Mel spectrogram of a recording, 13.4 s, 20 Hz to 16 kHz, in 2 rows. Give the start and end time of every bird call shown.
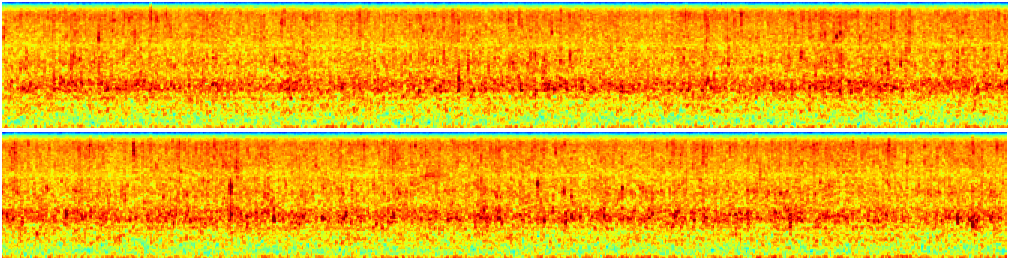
[9.32, 9.82] American Woodcock (Scolopax minor)

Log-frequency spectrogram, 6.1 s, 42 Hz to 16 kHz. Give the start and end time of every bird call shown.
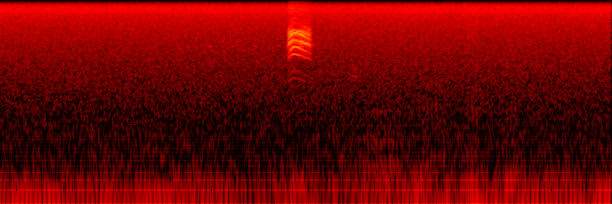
[2.85, 3.15] Hawaii Amakihi (Chlorodrepanis virens)

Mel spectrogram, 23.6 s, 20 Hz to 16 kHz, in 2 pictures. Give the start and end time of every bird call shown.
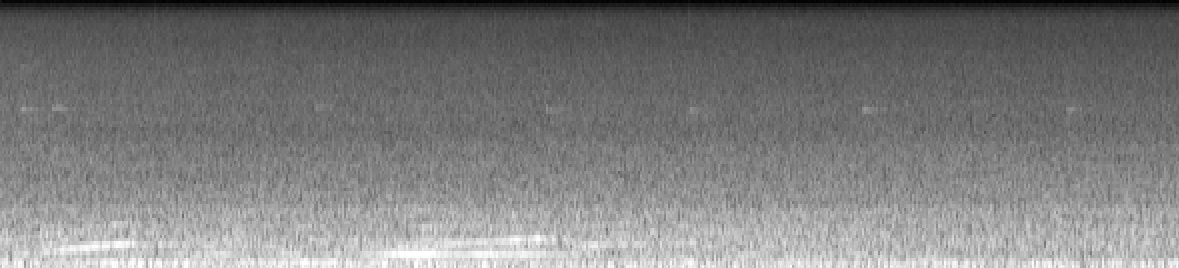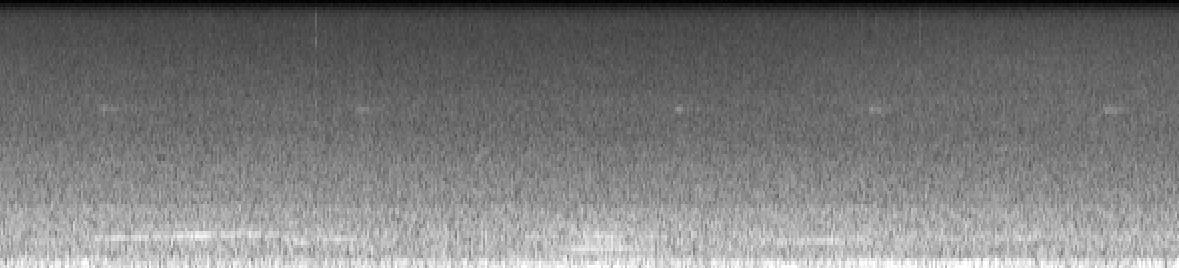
[0.00, 23.50] American Robin (Turdus migratorius)

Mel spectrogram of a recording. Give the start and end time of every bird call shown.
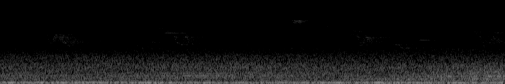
[0.00, 5.05] Red-eyed Vireo (Vireo olivaceus)
[2.75, 3.15] unidentified bird

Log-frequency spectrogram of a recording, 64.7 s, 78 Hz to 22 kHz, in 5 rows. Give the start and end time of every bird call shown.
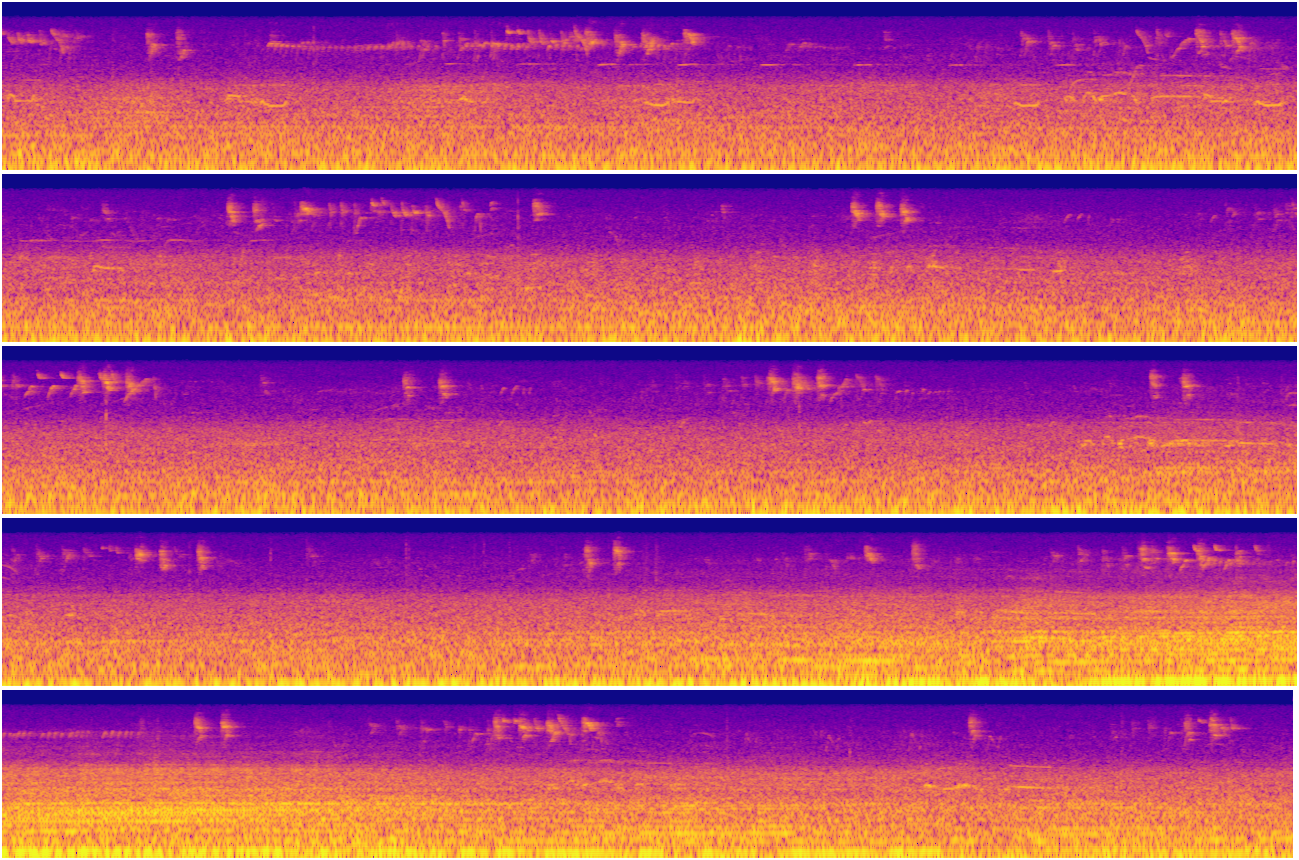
[0.00, 1.95] Rufous-capped Warbler (Basileuterus rufifrons)
[2.65, 6.05] Tropical Kingbird (Tyrannus melancholicus)
[4.95, 7.15] Rufous-capped Warbler (Basileuterus rufifrons)
[10.15, 12.65] Rufous-capped Warbler (Basileuterus rufifrons)
[15.05, 18.45] Rufous-capped Warbler (Basileuterus rufifrons)
[21.35, 22.15] Rufous-capped Warbler (Basileuterus rufifrons)
[25.05, 27.75] Rufous-capped Warbler (Basileuterus rufifrons)
[29.75, 35.35] Rufous-capped Warbler (Basileuterus rufifrons)
[37.25, 41.05] Rufous-capped Warbler (Basileuterus rufifrons)
[44.55, 51.45] Rufous-capped Warbler (Basileuterus rufifrons)
[53.55, 58.15] Rufous-capped Warbler (Basileuterus rufifrons)
[61.25, 64.35] Rufous-capped Warbler (Basileuterus rufifrons)

